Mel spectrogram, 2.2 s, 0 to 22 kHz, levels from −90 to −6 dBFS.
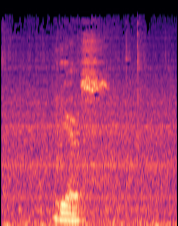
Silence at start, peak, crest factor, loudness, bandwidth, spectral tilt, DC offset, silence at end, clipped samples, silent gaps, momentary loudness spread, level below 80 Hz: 0 s; 0 dBFS; 16 dB; -15 LUFS; 16 kHz; -4.5 dB/octave; under 0.1%; 0 s; under 0.1%; none; 16 LU; -32 dBFS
